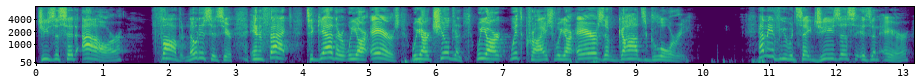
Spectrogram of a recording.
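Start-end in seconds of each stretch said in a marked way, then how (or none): 0.7-2.2 "Our Father" drawn out slowly and loud; slow emphasis. Acted. Slow stressed quote. 3.2-9.8 loud, slowed scripture proclamation; preacher proclaiming to the church; preaching at force. Acted.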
